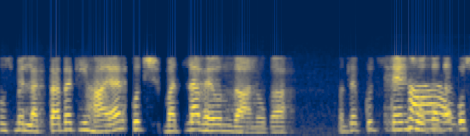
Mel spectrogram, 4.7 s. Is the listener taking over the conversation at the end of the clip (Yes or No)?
No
